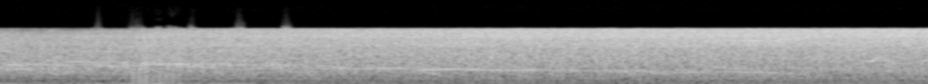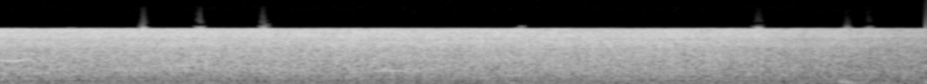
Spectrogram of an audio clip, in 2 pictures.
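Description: Large crowd applauding and cheering, a steady wash of clapping with a few shouts, starting to fade near the end.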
